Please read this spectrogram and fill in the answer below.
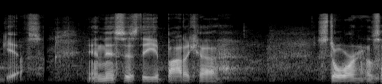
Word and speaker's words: Bottega: It's actually pronounced Bottega. It's Italian, so, and I'm half Italian.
